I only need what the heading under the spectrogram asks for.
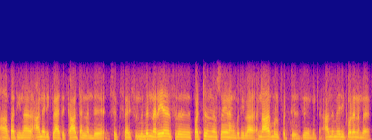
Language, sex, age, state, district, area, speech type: Tamil, male, 60+, Tamil Nadu, Tenkasi, urban, conversation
